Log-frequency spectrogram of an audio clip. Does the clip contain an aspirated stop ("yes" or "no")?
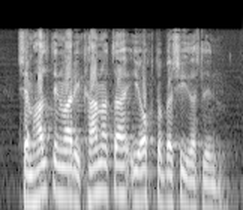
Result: yes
